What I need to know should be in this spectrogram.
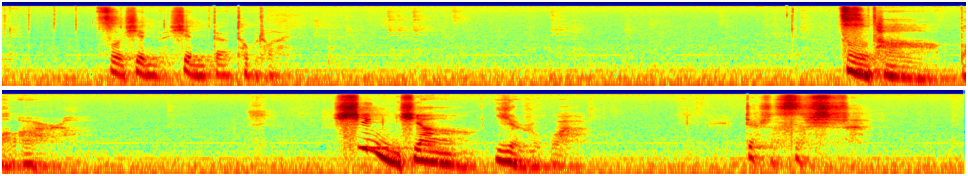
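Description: An elderly man speaks calmly into a microphone, in short phrases with long pauses.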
